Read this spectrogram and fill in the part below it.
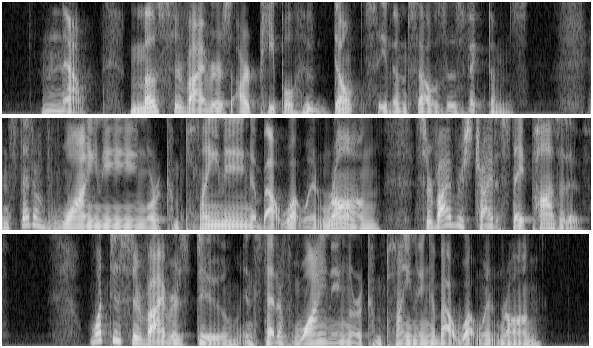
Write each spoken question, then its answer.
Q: What do survivors do instead of whining or complaining about what went wrong?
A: Survivors try to stay positive instead of whining or complaining about what went wrong.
